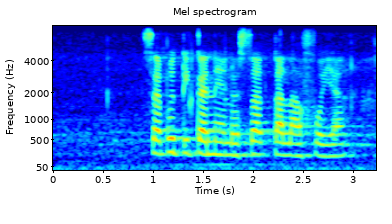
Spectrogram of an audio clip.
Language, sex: Tswana, female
